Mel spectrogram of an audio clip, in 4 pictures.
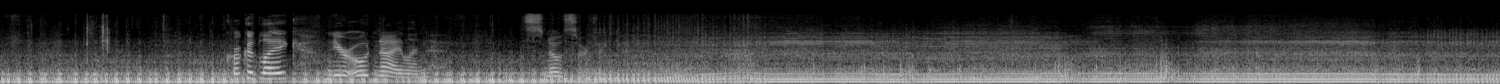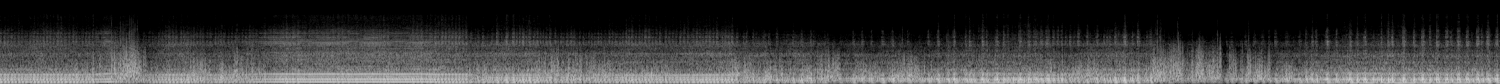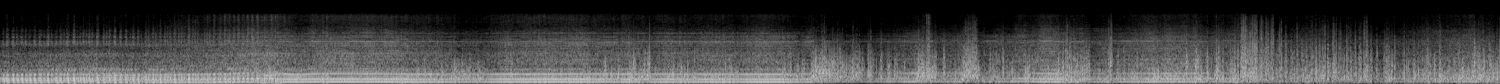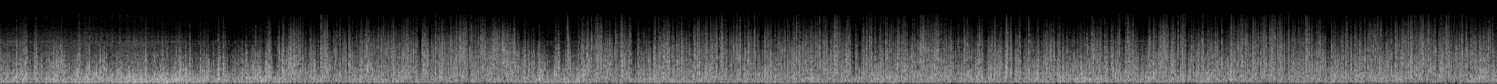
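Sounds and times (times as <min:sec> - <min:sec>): vehicle engine running: 0:00.0 - 0:59.9
wind rushing over microphone: 0:00.0 - 0:59.9.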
